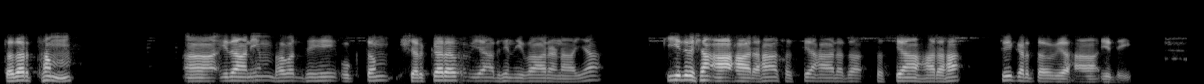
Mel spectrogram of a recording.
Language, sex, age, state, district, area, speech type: Sanskrit, male, 30-45, Karnataka, Shimoga, urban, conversation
